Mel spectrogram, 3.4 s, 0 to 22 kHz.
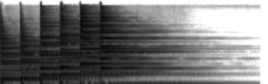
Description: G sharp 7th Suspended 2nd Sharp 5th; 14,11,14,11,11,12; chord shape

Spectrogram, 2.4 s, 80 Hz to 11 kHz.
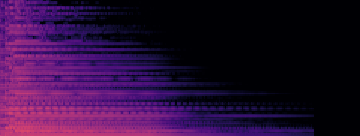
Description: B Minor Major 7th Sharp 5th, Guitar, Open D

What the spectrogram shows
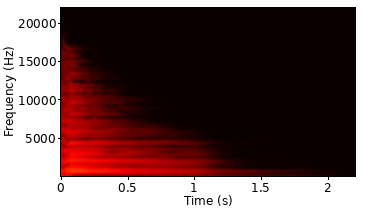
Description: G Major 7th Suspended 4th G down Guitar Standard; GM7sus4; strummed; capo=3

